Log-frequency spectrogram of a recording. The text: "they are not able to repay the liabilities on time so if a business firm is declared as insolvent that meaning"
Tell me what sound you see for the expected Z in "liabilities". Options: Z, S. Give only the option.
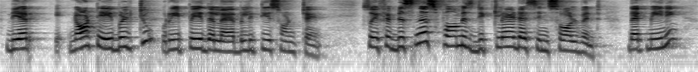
S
